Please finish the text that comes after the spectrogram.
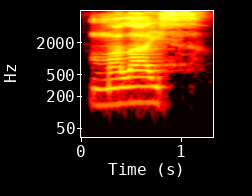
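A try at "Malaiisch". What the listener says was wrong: It's not it's or sis or it's just sh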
